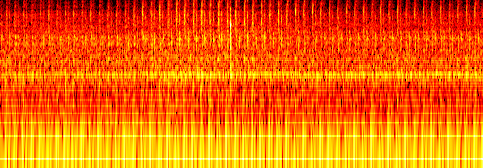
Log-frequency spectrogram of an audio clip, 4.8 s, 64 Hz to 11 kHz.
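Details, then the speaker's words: 2015 Honda Foreman 500 4x4 ATV at idle: fast, even light tick over the single-cylinder idle; owner suspects the injector or a noisy intake valve lifter and checks with a screwdriver as a stethoscope; ticking unconfirmed. "Yeah, I think it's this injector. Yeah, I think it's that injector."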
